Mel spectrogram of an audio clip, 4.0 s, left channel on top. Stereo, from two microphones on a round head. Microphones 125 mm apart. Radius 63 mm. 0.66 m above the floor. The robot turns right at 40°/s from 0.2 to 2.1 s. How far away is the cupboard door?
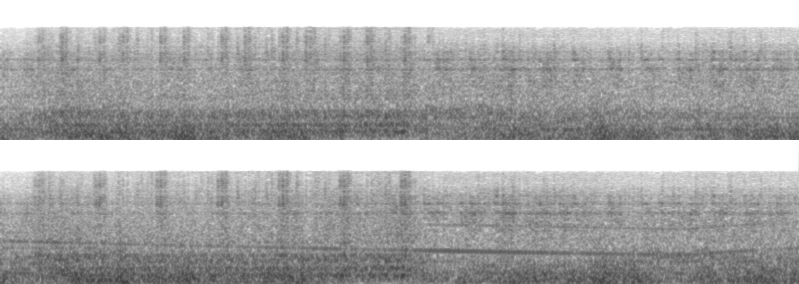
No cupboard door in this recording.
